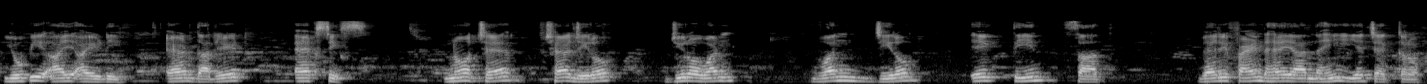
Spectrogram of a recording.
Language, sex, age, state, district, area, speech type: Urdu, male, 30-45, Uttar Pradesh, Ghaziabad, urban, read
